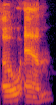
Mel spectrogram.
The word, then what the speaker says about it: Om: In brackets, you'll notice the word home with the letters O-M, bold and underlined, which infers we pronounce the syllable Om as in the word home.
